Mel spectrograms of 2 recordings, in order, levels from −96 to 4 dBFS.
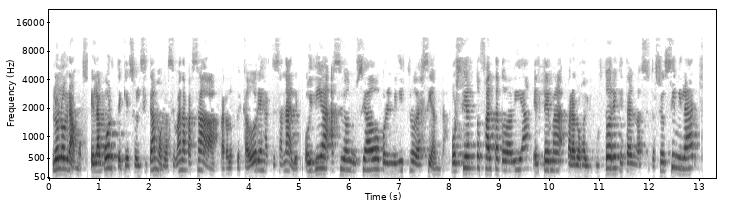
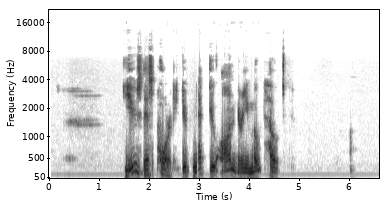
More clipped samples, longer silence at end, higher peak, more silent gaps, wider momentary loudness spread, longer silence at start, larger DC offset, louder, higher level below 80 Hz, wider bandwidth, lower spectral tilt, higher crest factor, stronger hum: neither; second, 0.4 s vs 1.9 s; second, -6 dBFS vs 0 dBFS; neither; first, 10 LU vs 4 LU; second, 0.05 s vs 1.5 s; neither; second, -26 LUFS vs -15 LUFS; second, -84 dBFS vs -46 dBFS; first, 10.5 kHz vs 9.4 kHz; second, -3 dB/octave vs -5 dB/octave; about the same, 20 dB vs 16 dB; neither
